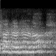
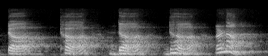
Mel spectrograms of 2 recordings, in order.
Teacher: इसमें जीभ जो है मूर्धा से यानी तालु से थोड़ा सा ऊपर से टकराती है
